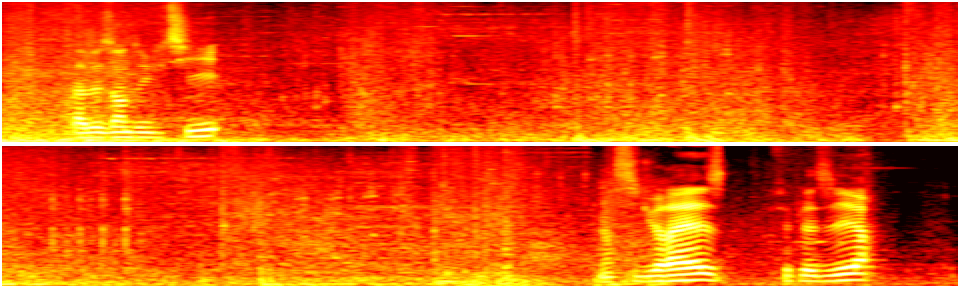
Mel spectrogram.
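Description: Video game battle effects clash and zap.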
